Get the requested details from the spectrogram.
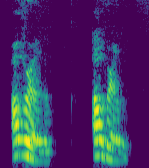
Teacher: Three syllable word with stress on the third syllable are overlook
